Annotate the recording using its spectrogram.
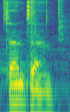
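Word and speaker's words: Tenten: at a wolfie gophy sorry and that's how they say it ten-ten and in real blink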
